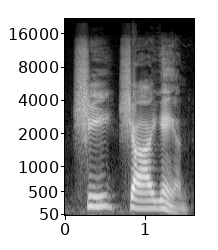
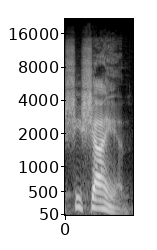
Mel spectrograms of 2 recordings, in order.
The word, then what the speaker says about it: Srichaiyan: Do not try to spell his last name, but let me pronounce it for you, Srichaiyan. Patrick Srichaiyan.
